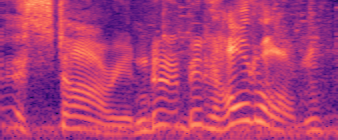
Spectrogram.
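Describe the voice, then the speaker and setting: A man playing an arch, fastidious vampire spawn in a video game, with a flamboyant, theatrically affronted manner. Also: high voice, heavily acted. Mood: amused, incredulous. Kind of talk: dramatic video game acting.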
